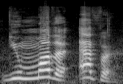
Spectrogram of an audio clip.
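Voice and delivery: high, loud furious yell; real rage at the game; angry shout. Real, not acted. Gamer yelling at the game after losing, real angry shout.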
